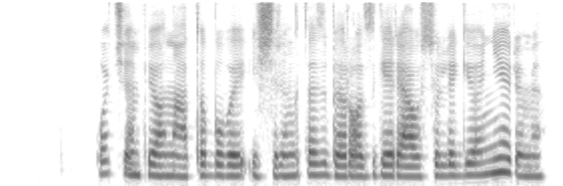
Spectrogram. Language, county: Lithuanian, Kaunas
